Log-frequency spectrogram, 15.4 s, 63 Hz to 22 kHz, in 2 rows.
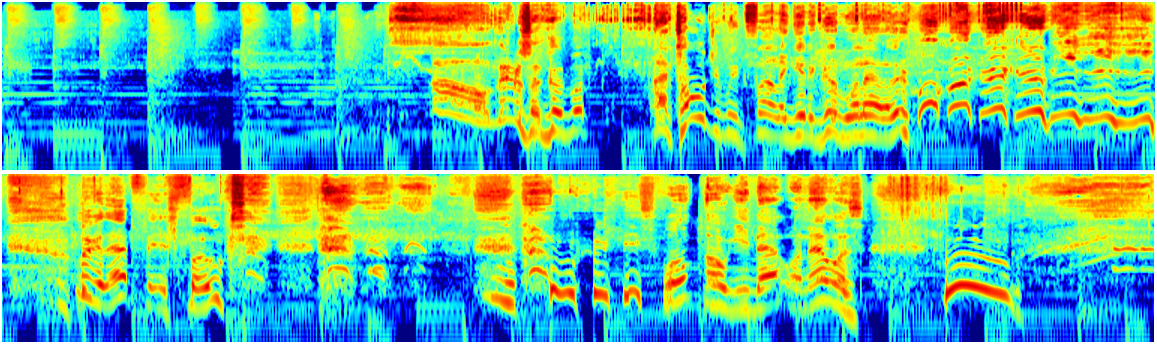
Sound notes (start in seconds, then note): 6.7 cackling; 15.1 chuckles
